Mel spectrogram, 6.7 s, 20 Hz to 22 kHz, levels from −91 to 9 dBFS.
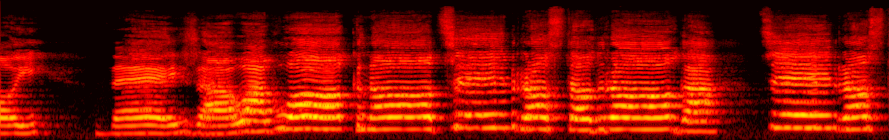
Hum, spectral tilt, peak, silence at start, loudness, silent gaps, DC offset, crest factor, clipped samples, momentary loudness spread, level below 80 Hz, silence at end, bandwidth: none; -1 dB/octave; -12 dBFS; 0 s; -27 LUFS; none; under 0.1%; 16 dB; under 0.1%; 9 LU; -90 dBFS; 0.05 s; 17.5 kHz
